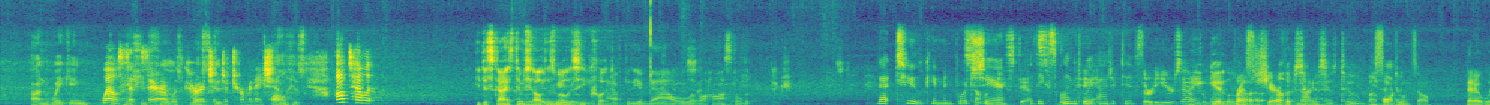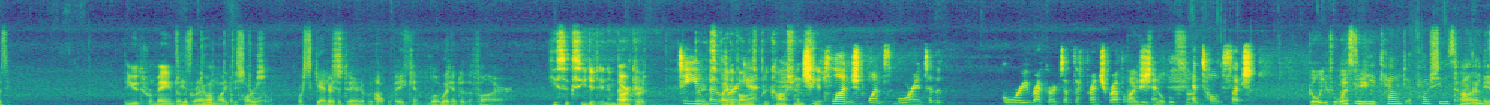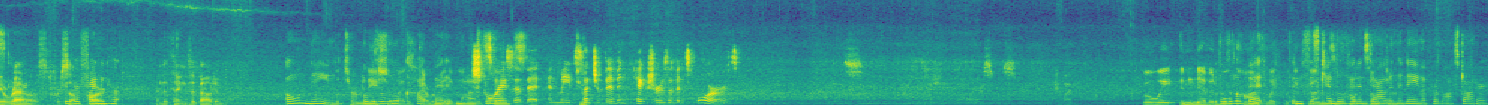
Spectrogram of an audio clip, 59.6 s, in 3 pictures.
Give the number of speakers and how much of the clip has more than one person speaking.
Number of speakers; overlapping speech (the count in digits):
9, about 53%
